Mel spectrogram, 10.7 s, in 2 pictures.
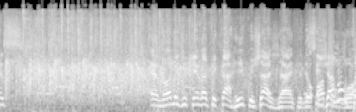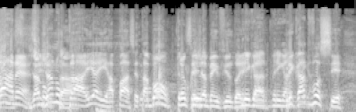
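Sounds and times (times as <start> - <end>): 
speech: 0.0 - 0.6, 2.3 - 10.6
audience applause for guest: 0.0 - 5.6.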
